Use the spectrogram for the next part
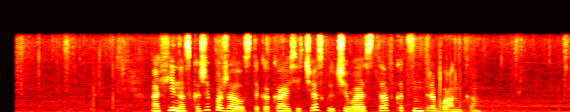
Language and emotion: Russian, neutral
